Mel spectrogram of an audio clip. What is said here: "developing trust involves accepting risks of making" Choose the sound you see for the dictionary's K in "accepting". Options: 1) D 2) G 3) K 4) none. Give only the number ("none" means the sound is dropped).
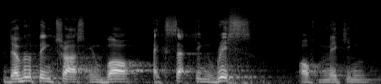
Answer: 3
